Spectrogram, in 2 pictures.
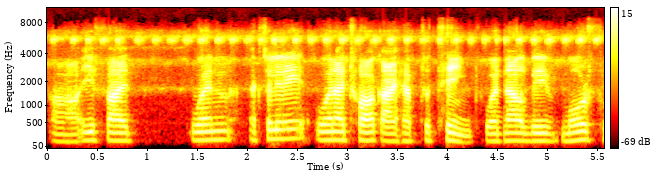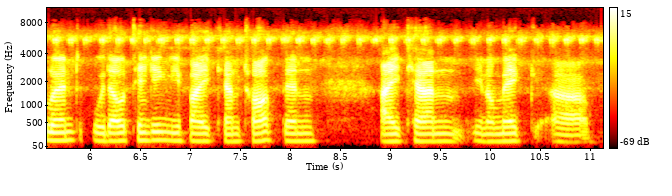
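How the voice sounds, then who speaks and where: A man learning English, chatting haltingly as he searches for words. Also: medium pitch, a bit bright. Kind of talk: casual practice conversation. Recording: dull, noisy with insect chirps.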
